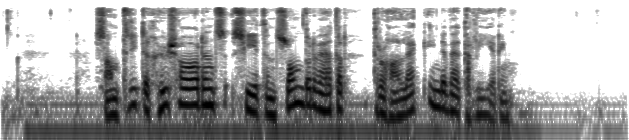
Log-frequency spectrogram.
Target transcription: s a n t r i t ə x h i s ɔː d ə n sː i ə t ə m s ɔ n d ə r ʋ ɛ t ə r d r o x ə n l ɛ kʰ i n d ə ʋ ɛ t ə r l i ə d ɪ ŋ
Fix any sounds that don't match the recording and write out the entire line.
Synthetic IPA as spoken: s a n t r i t ə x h y s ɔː d ə n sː i ə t ə n s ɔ n d ə r ʋ ɛ t ə r t r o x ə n l ɛ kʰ i n d ə ʋ ɛ t ə r l i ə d ɪ ŋ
